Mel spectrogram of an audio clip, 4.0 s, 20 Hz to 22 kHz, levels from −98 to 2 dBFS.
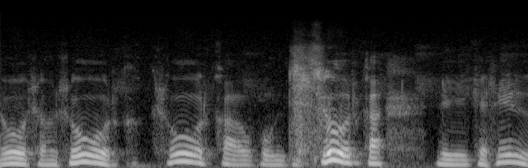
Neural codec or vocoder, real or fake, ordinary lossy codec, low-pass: none; real; none; 14.4 kHz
